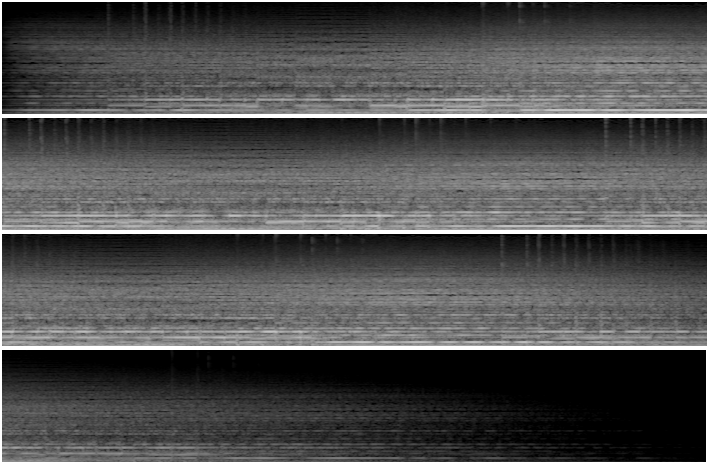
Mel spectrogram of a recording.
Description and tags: One in a small series of chords and notes from a digital synthesizer patch I made. A little creepy perhaps with some subtle movement to keep things interesting.
quiet, ambient, digital, atmosphere, sound-design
